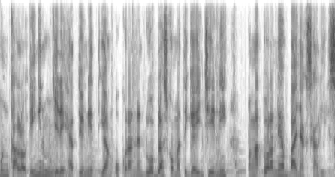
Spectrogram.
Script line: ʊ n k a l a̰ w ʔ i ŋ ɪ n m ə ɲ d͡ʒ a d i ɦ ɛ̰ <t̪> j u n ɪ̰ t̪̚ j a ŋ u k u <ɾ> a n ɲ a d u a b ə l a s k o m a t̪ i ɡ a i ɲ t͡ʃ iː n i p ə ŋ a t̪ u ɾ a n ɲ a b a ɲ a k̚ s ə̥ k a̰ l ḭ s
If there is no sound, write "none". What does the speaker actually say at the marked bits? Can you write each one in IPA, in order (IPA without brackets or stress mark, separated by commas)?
t̪, ɾ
